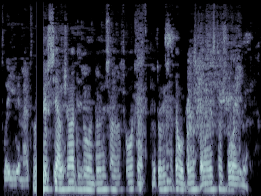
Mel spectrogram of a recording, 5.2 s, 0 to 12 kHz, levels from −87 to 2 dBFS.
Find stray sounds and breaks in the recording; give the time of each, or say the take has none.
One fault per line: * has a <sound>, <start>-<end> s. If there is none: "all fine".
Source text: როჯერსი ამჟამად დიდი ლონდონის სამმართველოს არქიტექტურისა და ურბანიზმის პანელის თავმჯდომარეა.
* has a dropout, 0.7-0.9 s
